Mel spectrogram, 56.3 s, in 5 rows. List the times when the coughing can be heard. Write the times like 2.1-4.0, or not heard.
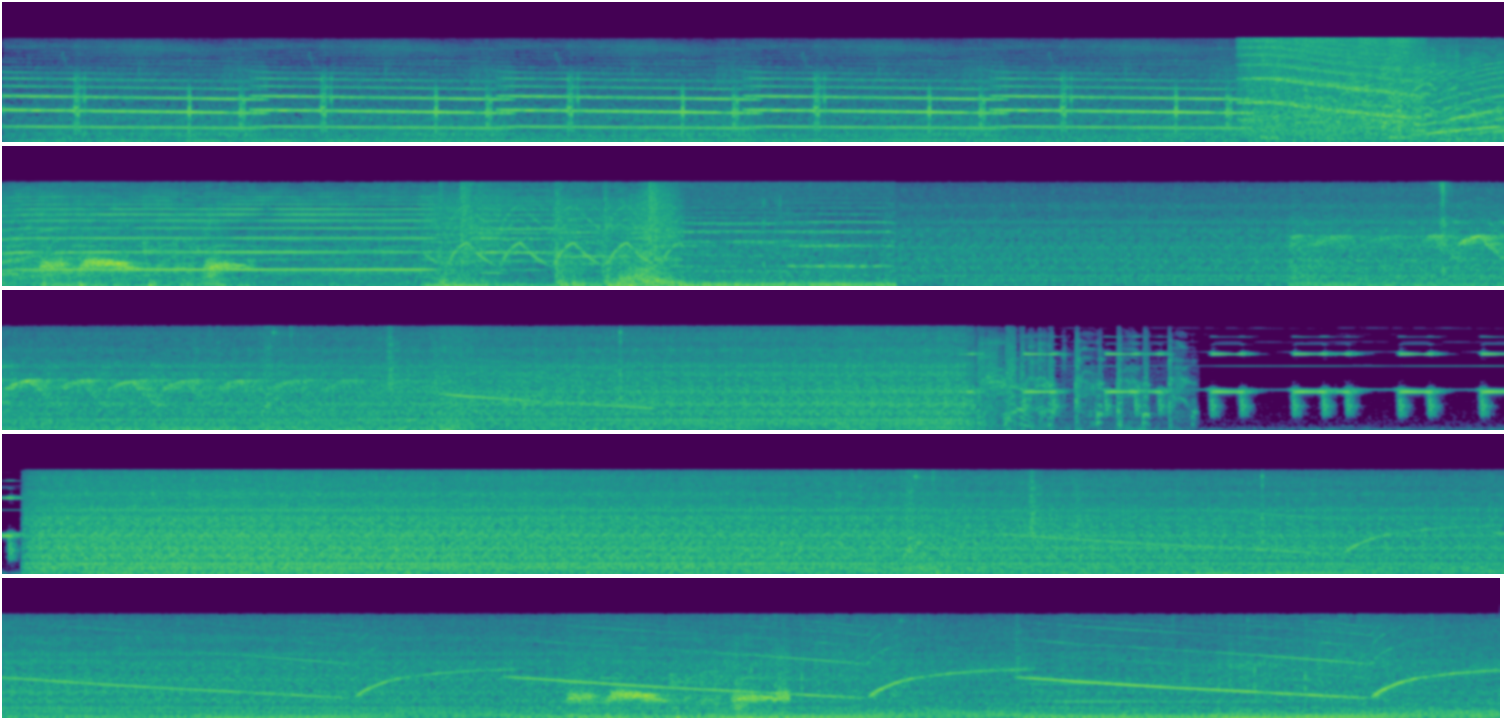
29.8-31.5.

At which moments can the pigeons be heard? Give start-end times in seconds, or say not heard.
11.6-13.2, 49.3-51.0.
